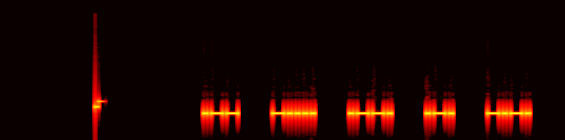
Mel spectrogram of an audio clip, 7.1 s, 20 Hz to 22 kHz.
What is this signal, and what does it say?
Morse code, heard as a keyed tone, about 26 wpm, spaced as for 14 wpm, 700 Hz. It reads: W6PRC
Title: USA Call Signs - 5 Characters - 3x Character Spacing - 25wpm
